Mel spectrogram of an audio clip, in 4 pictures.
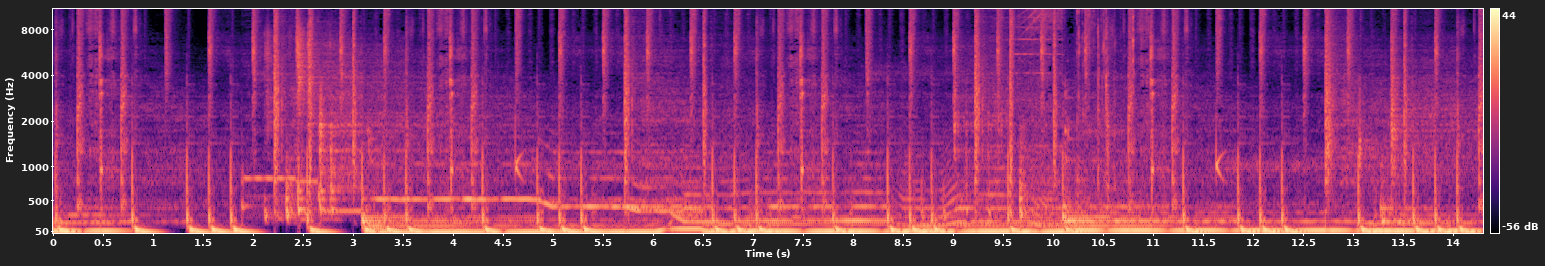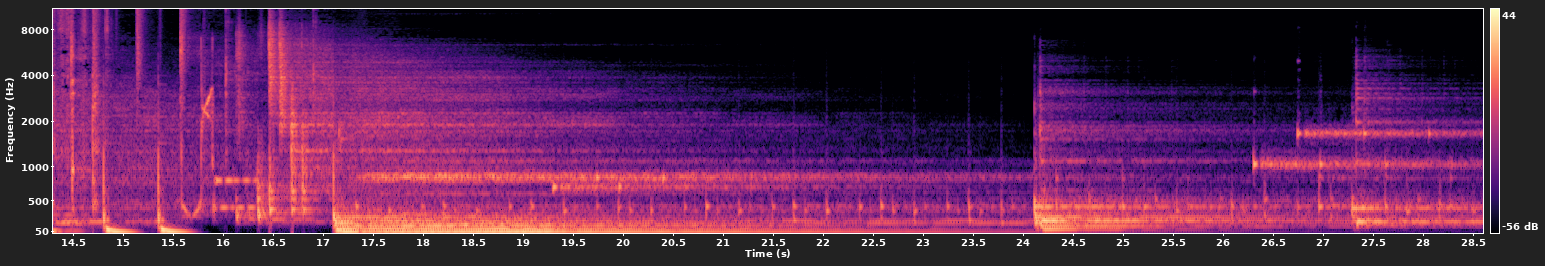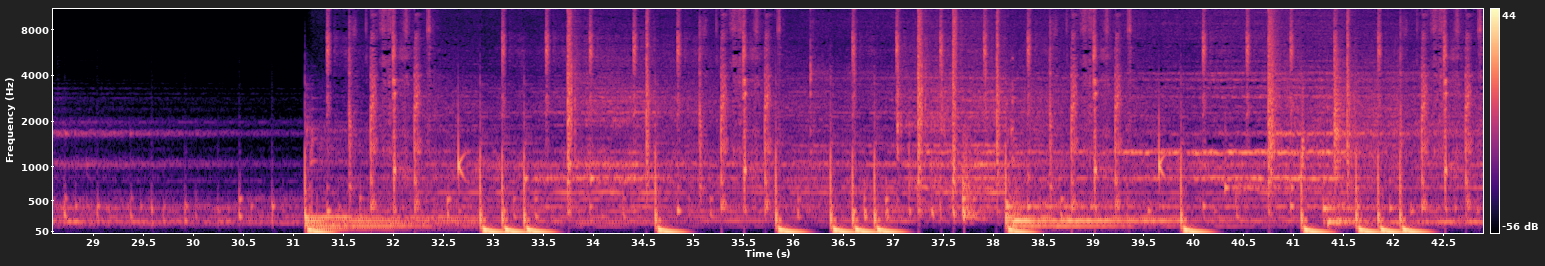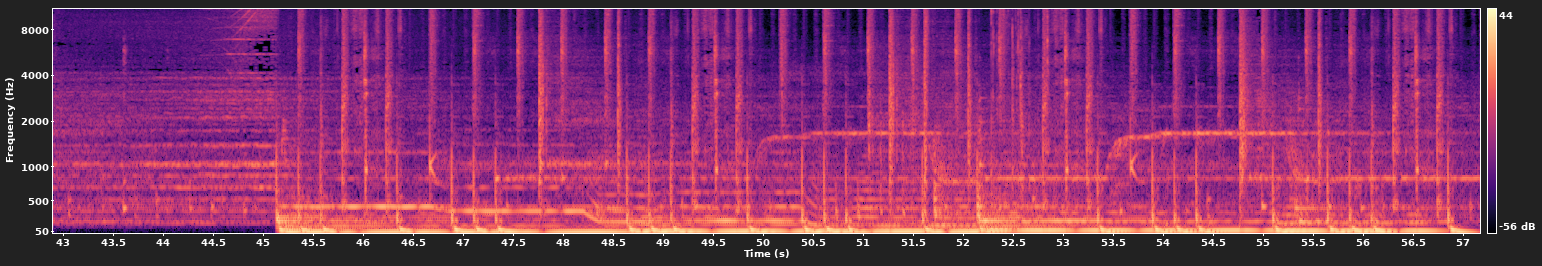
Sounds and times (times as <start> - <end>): Electronica: 0.0 - 57.1.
